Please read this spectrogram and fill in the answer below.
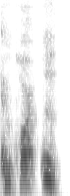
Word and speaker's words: important: Most of the time, even even American and British native speakers of English, they would say important. That's it. You never hear the tent at the end.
